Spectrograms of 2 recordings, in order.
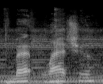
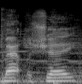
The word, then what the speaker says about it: Matlacha: So when uh, we were down in uh, Southwest Florida, Matt Matt Latcha is kind of how it's spelled. – Right. It's okay. – Pronounced Matlacha.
